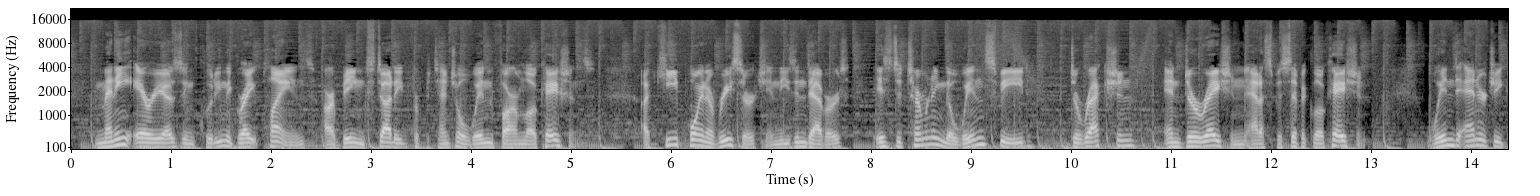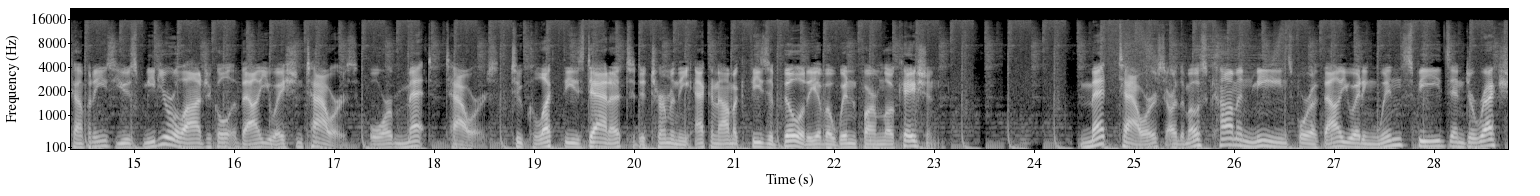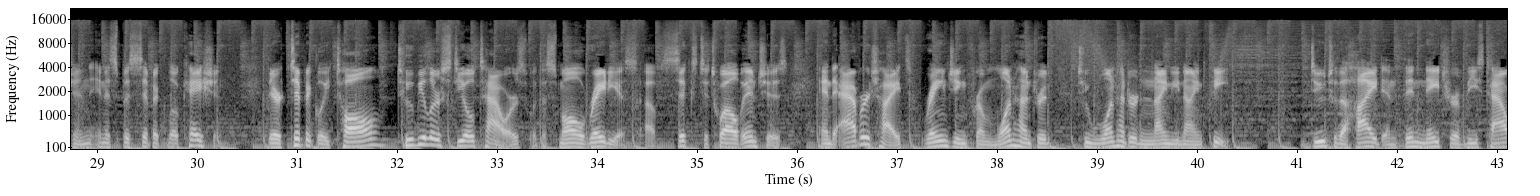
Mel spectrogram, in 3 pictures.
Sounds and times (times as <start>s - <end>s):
Music: 0.0s - 43.1s
Speech: 0.2s - 13.0s, 13.6s - 23.1s, 24.5s - 40.4s, 41.1s - 43.1s.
